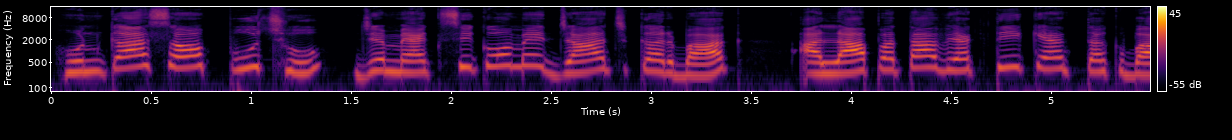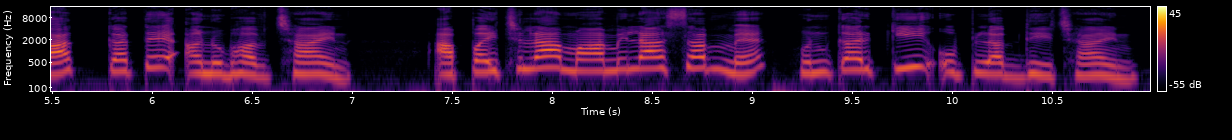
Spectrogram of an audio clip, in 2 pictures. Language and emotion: Maithili, neutral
